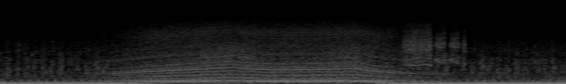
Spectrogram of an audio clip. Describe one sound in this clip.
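A car engine revs up and then drops off as the car pulls away.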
